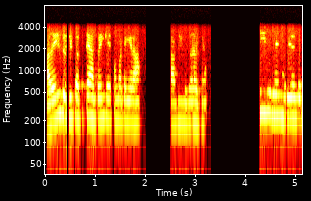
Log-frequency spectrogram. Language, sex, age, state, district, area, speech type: Tamil, female, 30-45, Tamil Nadu, Pudukkottai, urban, conversation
